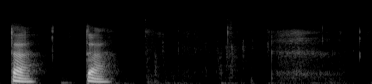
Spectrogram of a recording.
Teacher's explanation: tilimiz tepa tishimizni ortki tarafiga biroz tegib turadi. Yaʼni tish ortadan talaffiz qilinadi.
